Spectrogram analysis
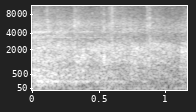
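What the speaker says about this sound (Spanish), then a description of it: "Un aplauso para ustedes." A church congregation claps, a brief, faint, diffuse patter of applause heard from a distance.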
